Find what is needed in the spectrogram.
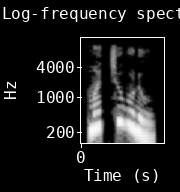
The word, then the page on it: ಮೆಚ್ಚುಗೊಡು: kannada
